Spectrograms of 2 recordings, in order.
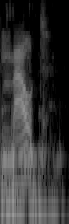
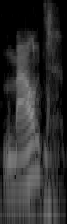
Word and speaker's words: MOUT: One, it's MOUT, not Mount. A lot of people mispronounce it and say MOUT. Mount, and it bothers the fuck out of me.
